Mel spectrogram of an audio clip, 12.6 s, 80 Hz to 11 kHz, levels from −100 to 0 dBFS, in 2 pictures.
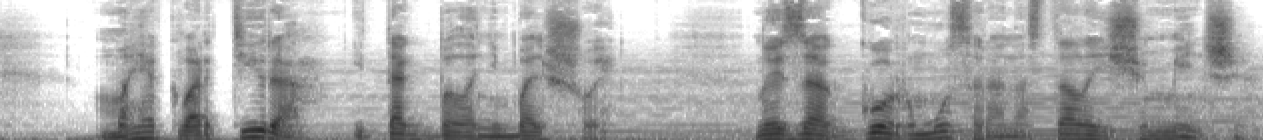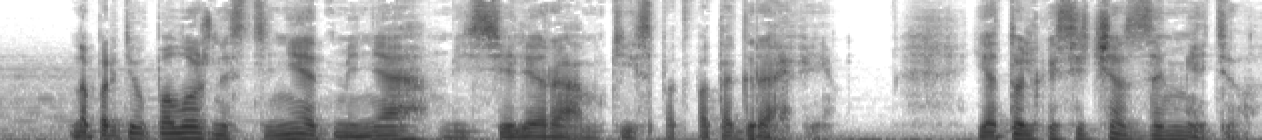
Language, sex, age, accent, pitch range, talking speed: Russian, male, 30-49, native, 80-105 Hz, 130 wpm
